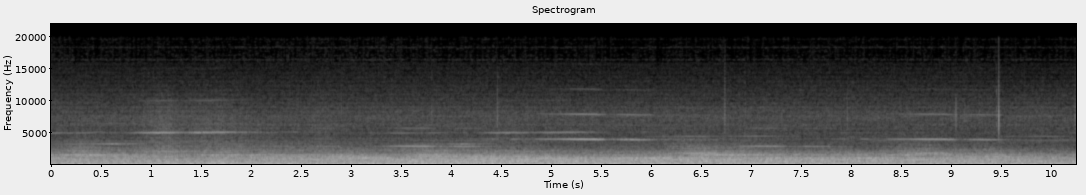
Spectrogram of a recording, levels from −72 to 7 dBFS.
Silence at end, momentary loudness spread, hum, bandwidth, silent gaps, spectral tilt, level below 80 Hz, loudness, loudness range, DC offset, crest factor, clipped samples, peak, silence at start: 0 s; 2 LU; none; 20 kHz; none; -4.5 dB/octave; -22 dBFS; -19 LUFS; 1 LU; under 0.1%; 18 dB; under 0.1%; 0 dBFS; 0 s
